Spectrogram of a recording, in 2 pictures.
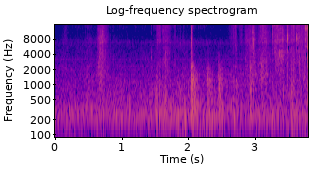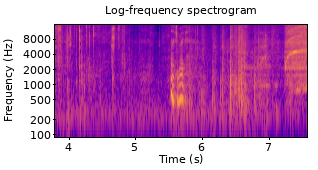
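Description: Light metal clicks and rattles as a dial test indicator and hand tools are handled on a line-boring bar, followed by two short high wavering whines about five and a half and seven seconds in, the second the loudest.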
